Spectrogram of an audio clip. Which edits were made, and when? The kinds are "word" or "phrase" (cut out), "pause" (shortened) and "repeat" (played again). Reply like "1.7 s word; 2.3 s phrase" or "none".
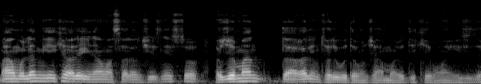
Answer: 2.1 s pause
